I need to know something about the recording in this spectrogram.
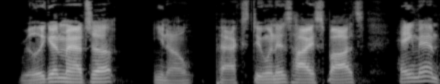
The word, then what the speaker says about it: PAC: like hangman page versus pack and it is pronounced pack I made sure of that even though it's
